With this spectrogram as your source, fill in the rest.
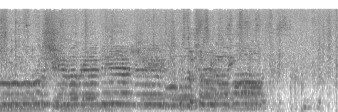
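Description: A group of women sing a hymn together.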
